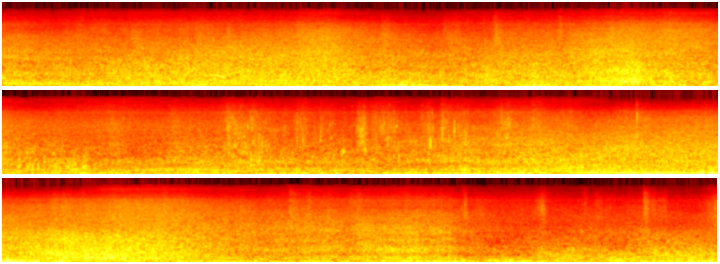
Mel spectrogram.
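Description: Small waves wash and break gently onto the sand, rising and falling in swells.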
